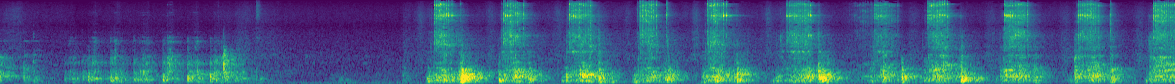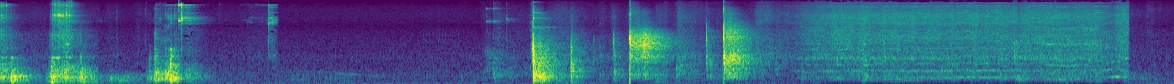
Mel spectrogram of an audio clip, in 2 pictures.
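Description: Ratchet wrench working the spindle of a bearing puller in a long run of even strokes, about one and a half a second, drawing the wheel bearing's inner ring off a hub shaft. Near the end a cordless drill spins a wire brush against the steel hub flange, a steady hiss that stops abruptly.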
